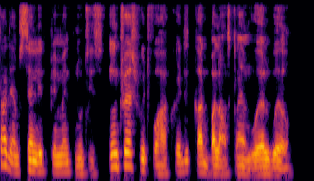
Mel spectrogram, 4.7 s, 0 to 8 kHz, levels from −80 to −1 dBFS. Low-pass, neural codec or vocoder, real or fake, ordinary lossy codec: 7.2 kHz; none; real; none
